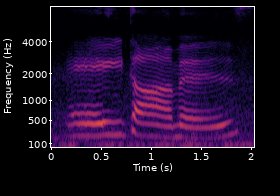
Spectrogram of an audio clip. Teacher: the stress syllable starts lower rather than higher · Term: intonation and pitch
